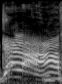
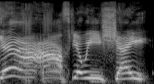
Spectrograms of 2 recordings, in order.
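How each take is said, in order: First: Put-on high, loud strong Ouija accent mum. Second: Put-on shouted Ouija-accent mum, pitched up. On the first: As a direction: bark it in a thick Ouija accent. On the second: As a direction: yell it at the kid in a Ouija accent. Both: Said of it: "In her strongest Ouija accent".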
